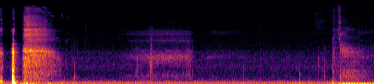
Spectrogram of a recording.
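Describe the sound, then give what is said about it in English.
A deep breath: a loud, airy intake at the start, quiet for several seconds, then another breathy rush near the end. “Taking a breath here.”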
